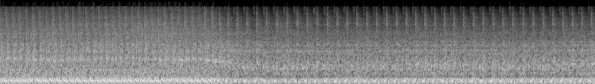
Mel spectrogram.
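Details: 2001 Honda XR650L: loud thumping single with a crisp top-end tick on each beat, about three to four per second; owner suspects a valve seat, not yet confirmed before teardown.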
